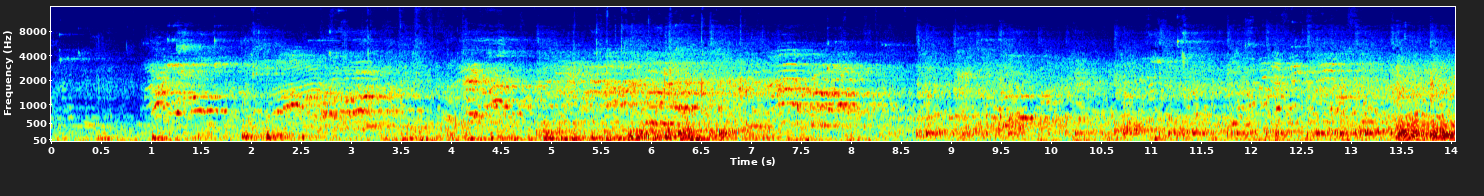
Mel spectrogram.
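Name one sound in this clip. Young players shout and call to each other across the hall.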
